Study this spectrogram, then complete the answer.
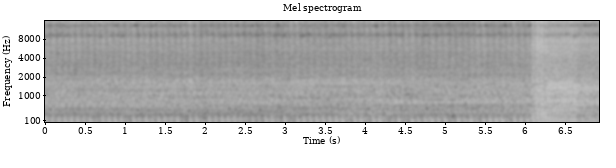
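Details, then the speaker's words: Craftsman YT3000 riding mower with donor replacement engine, first start after fuel added and carburetor filled, jumper pack hooked up (no battery); catches and settles into smooth, steady chug with no knocks or misses, normal idle. "So let's see if we can get ourselves a first start on this. Smooth."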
